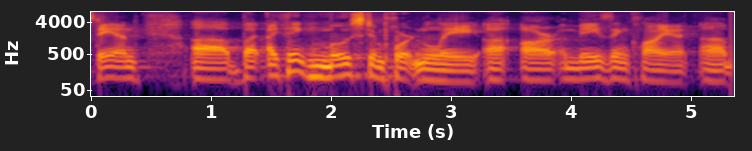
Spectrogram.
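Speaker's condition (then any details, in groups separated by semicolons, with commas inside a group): No condition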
